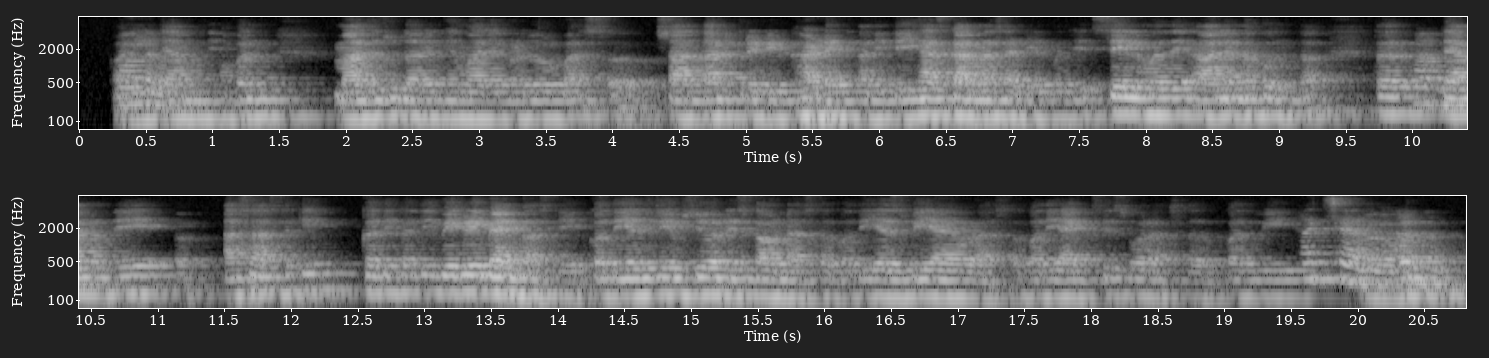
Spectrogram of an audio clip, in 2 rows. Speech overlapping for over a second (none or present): none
